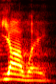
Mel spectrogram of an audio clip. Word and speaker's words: Yahweh: We filled in the vowel points, so we pronounce it Yahweh.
